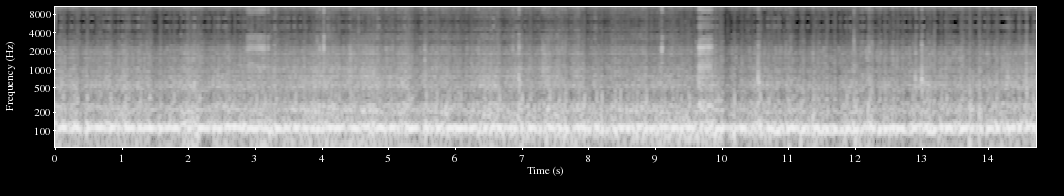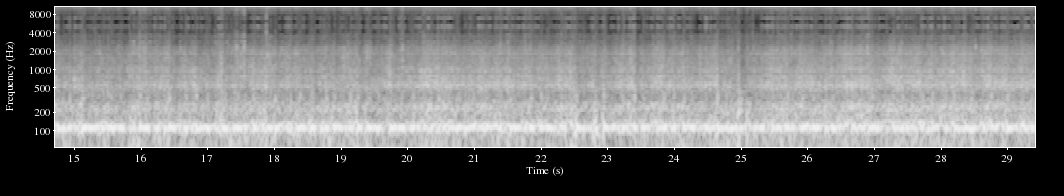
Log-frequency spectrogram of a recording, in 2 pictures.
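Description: Steady, loud low rumble of wind and road vibration picked up by a handlebar-mounted GoPro Hero 2 as the bicycle rides over wet pavement, with a couple of brief clicks about three and ten seconds in.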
